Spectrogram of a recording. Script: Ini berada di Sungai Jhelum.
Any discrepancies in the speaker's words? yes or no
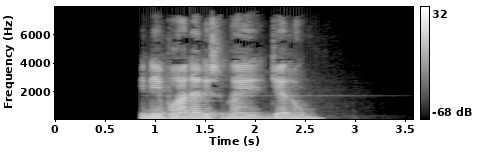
no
